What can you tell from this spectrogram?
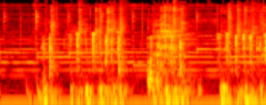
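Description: Rapid, energetic typing on a computer keyboard, a dense flurry of clicking keystrokes with a few heavier thunks, close and fairly loud, with a steady hum beneath and no talking.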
